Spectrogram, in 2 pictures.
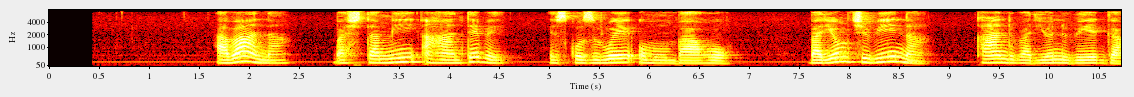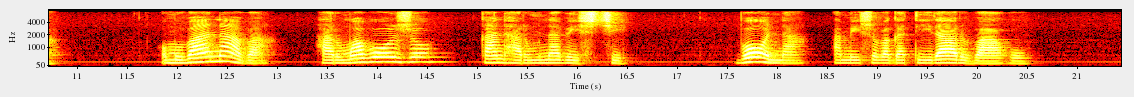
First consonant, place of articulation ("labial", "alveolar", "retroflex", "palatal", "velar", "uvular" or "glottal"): labial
